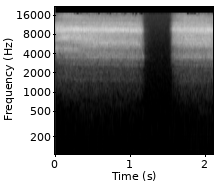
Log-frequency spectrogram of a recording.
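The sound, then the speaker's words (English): A breathing machine gives off a steady, airy white-noise hiss that cuts out for about a third of a second, then resumes just as loud. No one speaks. “Is the machine loud? The machine itself? The machine is like this.”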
